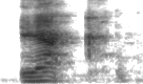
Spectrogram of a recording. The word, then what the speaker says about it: ek: svenkek which is uh i'm butchering the pronunciation of eck it's closer to um yak um like basically yak um which means swedish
